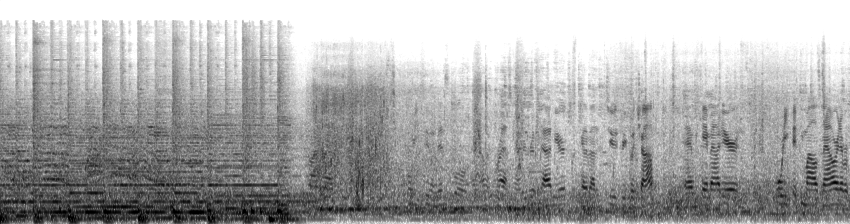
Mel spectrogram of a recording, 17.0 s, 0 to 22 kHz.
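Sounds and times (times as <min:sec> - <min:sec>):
boat engine drone: 0:00.0 - 0:17.0
rush of wind and water: 0:05.8 - 0:17.0.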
